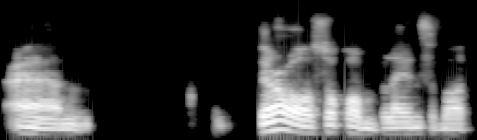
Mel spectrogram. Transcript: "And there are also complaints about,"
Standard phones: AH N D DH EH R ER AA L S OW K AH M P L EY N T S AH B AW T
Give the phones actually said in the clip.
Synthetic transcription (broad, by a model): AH N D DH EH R AA L S OW K AH M P L EY N T S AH B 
